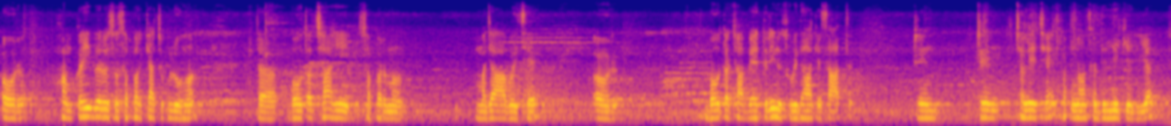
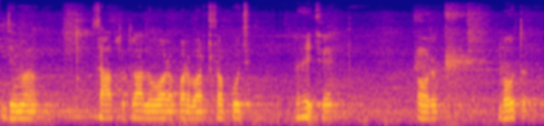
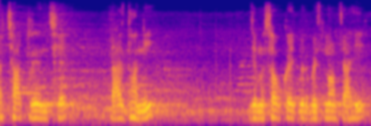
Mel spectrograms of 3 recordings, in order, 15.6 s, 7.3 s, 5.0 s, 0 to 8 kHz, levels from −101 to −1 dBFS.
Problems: background sounds at intervals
